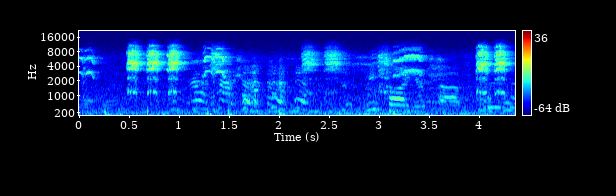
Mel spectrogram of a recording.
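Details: Red-collared lorikeet screeching in rapid harsh triplets, interspersed with twittering and nasal chattering notes, then another loud screech burst at the end.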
